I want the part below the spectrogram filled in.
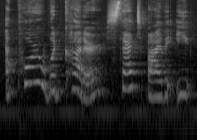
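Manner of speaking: ordinary delivery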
